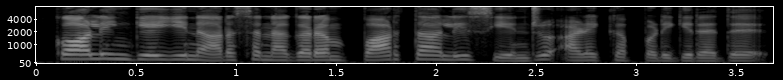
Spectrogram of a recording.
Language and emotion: Tamil, neutral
